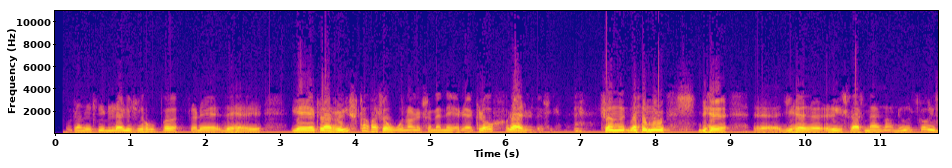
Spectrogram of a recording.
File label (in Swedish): Kopparberg, dialekter; Folkminnen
